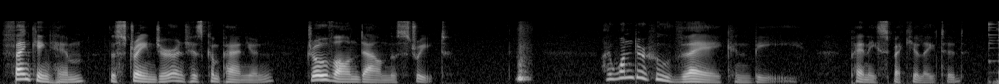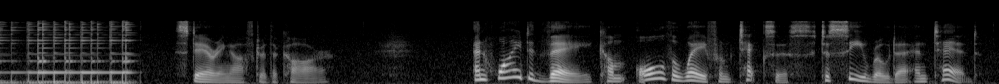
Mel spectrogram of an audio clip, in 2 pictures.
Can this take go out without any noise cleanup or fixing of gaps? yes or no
no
